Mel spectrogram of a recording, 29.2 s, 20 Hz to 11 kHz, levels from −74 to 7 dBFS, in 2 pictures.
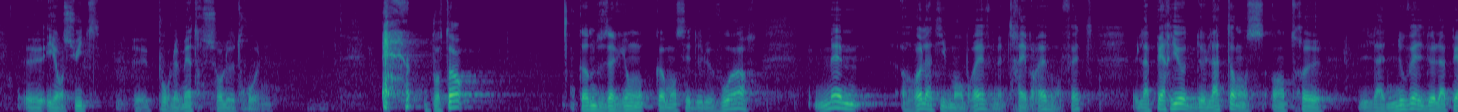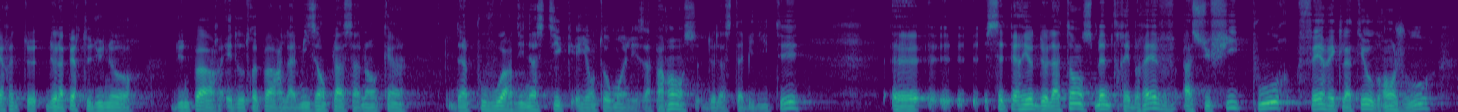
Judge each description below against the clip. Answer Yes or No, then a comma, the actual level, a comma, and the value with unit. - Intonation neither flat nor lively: No, wide, 7.1 semitones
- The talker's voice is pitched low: Yes, low, 110 Hz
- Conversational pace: Yes, average, 160 wpm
